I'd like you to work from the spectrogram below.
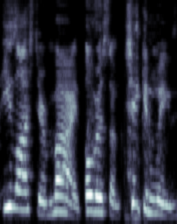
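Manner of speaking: ordinary talk, nothing marked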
